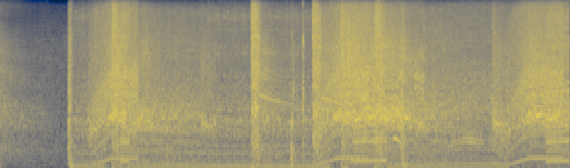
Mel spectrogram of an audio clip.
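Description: A car engine revs, rising in pitch as it shifts gears.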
